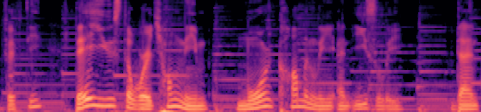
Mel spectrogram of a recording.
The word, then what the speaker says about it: 형님: 형님. That's the pronunciation.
